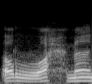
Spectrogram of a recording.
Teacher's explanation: هذه راء مفخمة لأنها مفتوحة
